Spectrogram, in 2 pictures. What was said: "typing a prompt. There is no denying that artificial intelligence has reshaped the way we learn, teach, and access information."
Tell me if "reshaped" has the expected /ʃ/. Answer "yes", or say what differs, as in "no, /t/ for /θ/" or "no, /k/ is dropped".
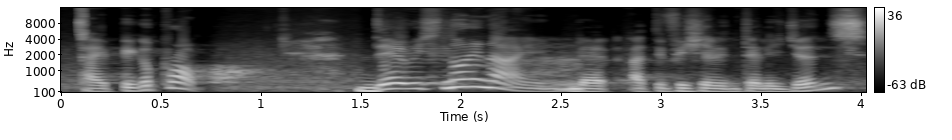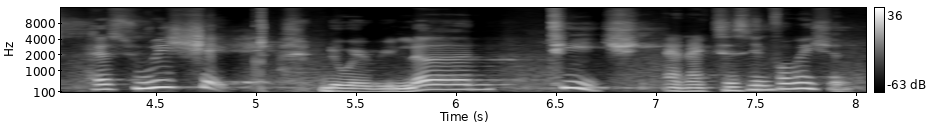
yes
